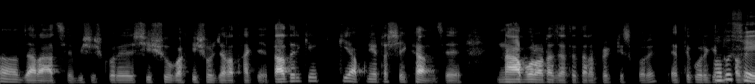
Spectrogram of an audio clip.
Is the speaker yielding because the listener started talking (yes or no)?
yes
